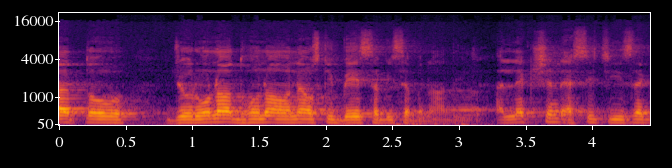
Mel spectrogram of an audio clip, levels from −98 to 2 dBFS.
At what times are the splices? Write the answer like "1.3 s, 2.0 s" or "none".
3.2 s

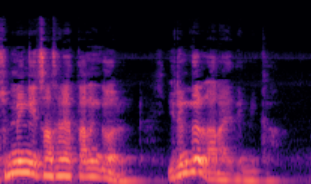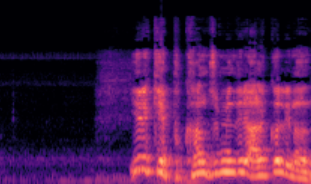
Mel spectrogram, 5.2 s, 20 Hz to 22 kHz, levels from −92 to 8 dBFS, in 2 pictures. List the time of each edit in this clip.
3.4 s

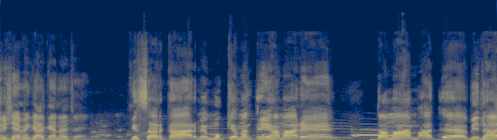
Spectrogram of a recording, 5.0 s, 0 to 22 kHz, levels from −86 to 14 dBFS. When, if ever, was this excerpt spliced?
1.1 s

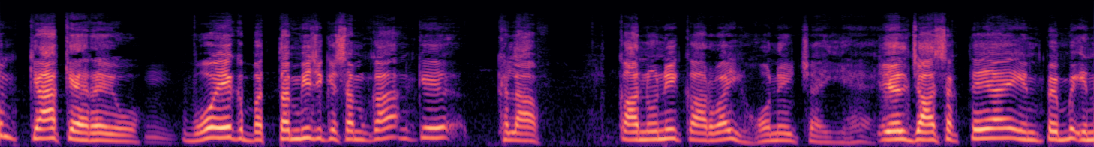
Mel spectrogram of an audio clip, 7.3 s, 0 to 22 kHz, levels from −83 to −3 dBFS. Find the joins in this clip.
2.7 s, 5.8 s

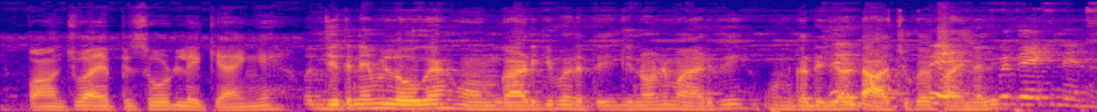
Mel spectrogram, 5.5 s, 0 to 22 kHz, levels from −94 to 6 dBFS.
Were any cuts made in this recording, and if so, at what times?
1.6 s

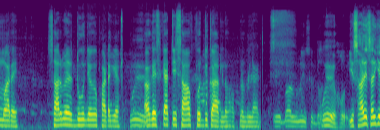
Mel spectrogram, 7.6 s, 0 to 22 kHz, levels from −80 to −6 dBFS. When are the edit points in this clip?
5.3 s

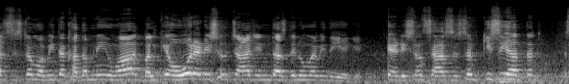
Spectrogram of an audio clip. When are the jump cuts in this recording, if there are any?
3.9 s

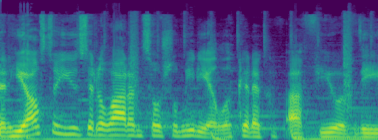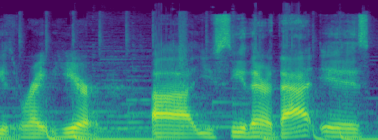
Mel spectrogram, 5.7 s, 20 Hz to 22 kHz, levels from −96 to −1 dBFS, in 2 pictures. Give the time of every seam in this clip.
none

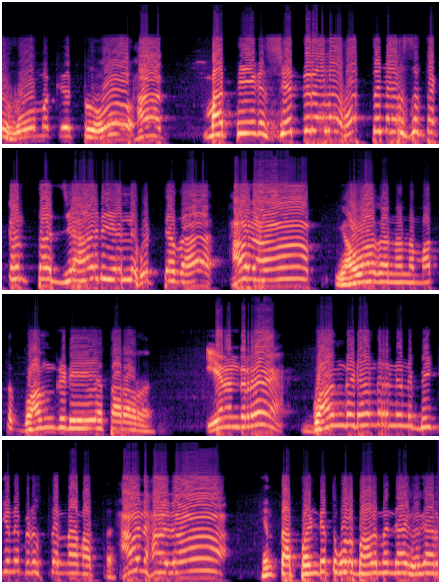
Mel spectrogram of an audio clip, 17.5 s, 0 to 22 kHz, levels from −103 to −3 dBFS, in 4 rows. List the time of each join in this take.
none

